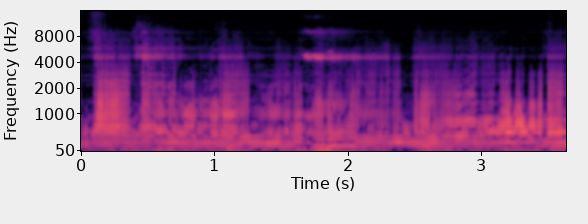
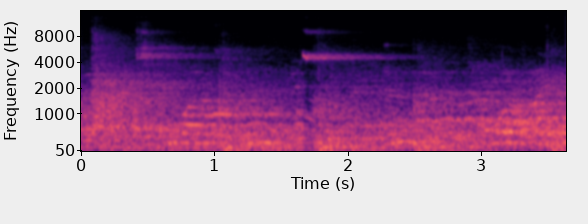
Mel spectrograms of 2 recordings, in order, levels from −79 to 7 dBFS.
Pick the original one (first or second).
second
